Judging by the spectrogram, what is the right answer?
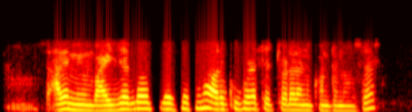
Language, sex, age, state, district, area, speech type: Telugu, male, 45-60, Andhra Pradesh, Vizianagaram, rural, conversation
